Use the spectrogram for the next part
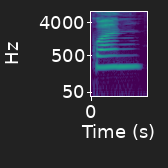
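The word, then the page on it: guan: tone 2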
